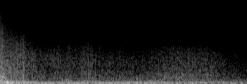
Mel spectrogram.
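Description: A Confringo blasting spell explodes in a Harry Potter video game with one heavy, deep boom at the start, then a rumbling tail that fades slowly over about two seconds.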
